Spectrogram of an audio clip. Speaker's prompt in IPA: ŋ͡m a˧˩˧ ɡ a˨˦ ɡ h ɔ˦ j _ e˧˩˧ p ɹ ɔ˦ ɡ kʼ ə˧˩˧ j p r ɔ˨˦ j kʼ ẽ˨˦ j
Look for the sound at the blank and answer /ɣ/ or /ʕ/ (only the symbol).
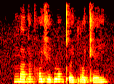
ɣ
